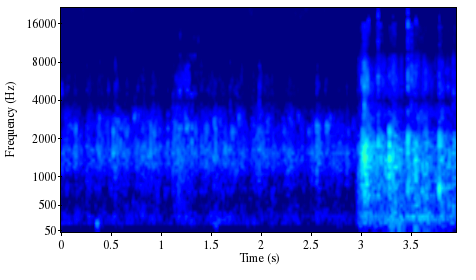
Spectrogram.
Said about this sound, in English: Let's give an applause for her.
